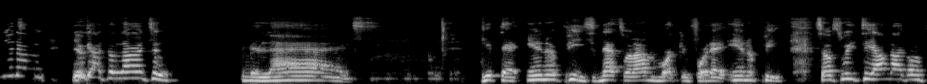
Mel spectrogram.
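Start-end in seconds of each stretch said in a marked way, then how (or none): 2.4-3.7 lower, drawn-out soothing "relax"; a hint of a zen guru; calm relax. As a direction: sink into a calm low voice. Advising calm, inner peace.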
